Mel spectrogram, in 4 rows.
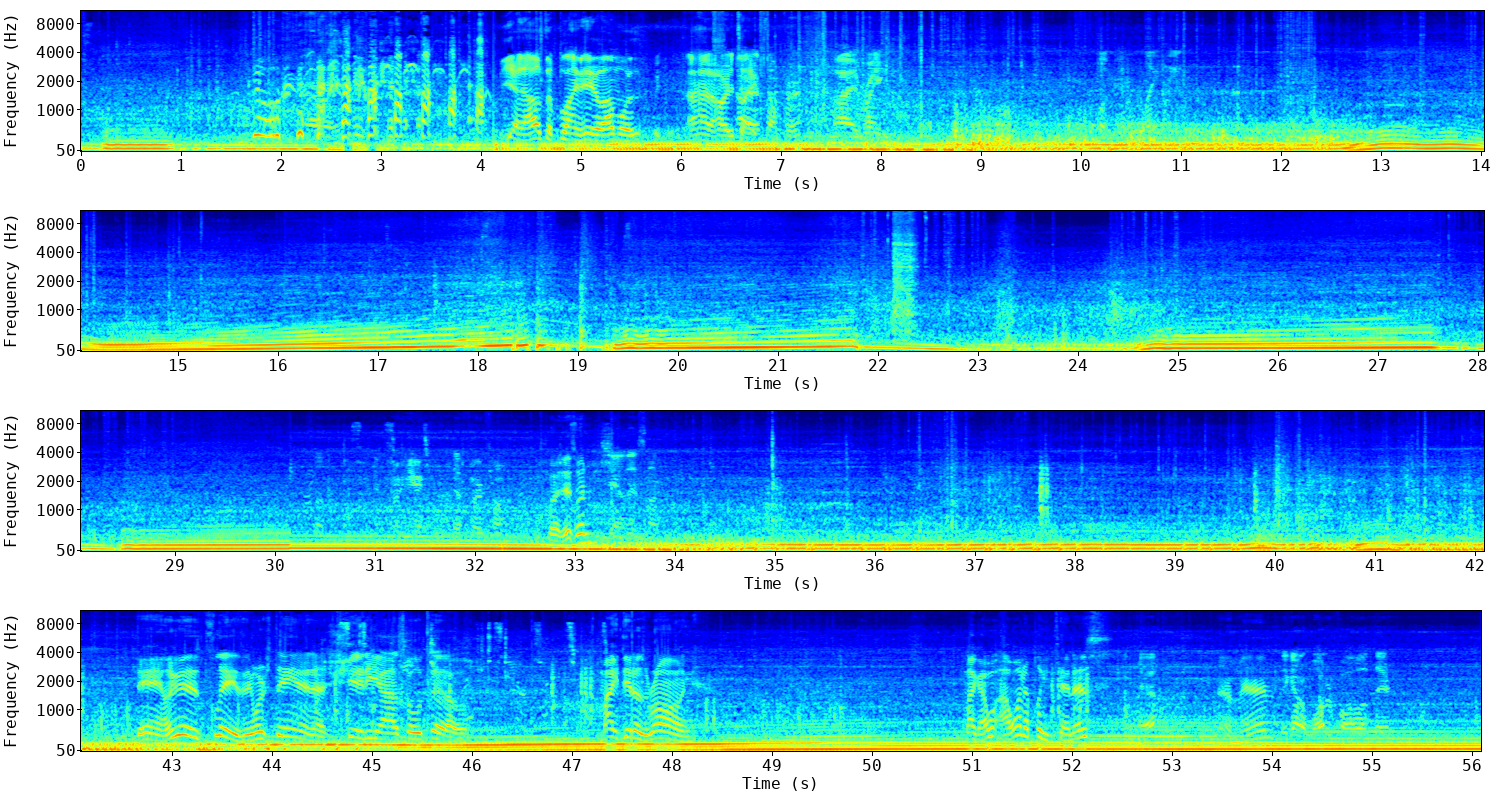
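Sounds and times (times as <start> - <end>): car engine accelerating through gears: 0.0 - 56.0.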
